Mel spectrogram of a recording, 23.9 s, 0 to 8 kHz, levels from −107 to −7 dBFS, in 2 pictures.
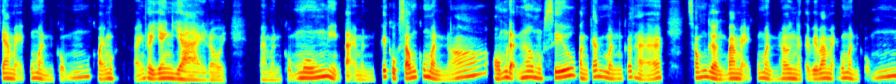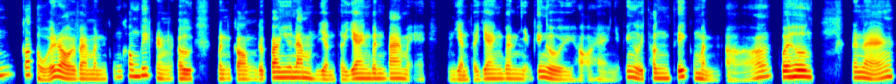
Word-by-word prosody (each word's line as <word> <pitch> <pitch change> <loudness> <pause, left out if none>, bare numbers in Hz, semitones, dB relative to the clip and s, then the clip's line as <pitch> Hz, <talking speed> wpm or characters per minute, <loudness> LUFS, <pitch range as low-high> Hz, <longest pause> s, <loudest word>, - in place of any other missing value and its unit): cha 140 -1 +3
mẹ 130 -2 -4
của 140 - -8
mình 120 -7 -4
cũng 165 +4 -8
khoảng 125 +1 -2
một 135 - -2 0.3
khoảng 105 +7 -6
thời 135 -4 +2
gian 140 0 +2
dài 105 -5 +3
rồi 95 -1 -7 0.5
và 100 - -9
mình 95 0 -13
cũng 135 +7 -7
muốn 150 +5 +3
hiện 155 - -1
tại - - 0
mình 105 -1 -13
cái 180 - +2
cuộc 135 -4 0
sống 145 +5 +5
của 190 - -3
mình 125 -11 +1
nó 160 - -1 0.2
ổn 125 +5 0
định - - +4
hơn 165 0 +2
một 135 -1 -4
xíu 180 +9 +4
bằng 130 -4 -2
cách 175 +7 0
mình 135 -7 -3
có 165 +6 -3
thể 125 -1 -1 0.3
sống 155 +4 -1
gần 130 -9 +2
ba 135 0 +6
mẹ 130 -4 -2
của 145 - -9
mình 125 -6 -4
hơn 135 +1 0
nè. 120 - -5
Tại - - -7
vì 120 - +3
ba 140 +2 +3
mẹ 135 -3 -3
của 145 - -4
mình 135 -5 -3
cũng 175 - -4 0.2
có 225 0 +3
tuổi 110 +8 +2
rồi 140 -8 +5
và 125 +1 +2
mình 120 -1 -5
cũng 170 +6 -14
không 190 0 +1
biết 215 +1 +1
rằng, 125 -3 -3
ừ, 130 -2 +3 0.3
mình 130 -1 -4
còn 120 0 0
được 120 -1 -2
bao 155 0 +7
nhiêu 155 0 +2
năm 155 -2 +3
dành 110 -1 -3
thời 110 -2 -5
gian 135 +2 +3
bên 135 -1 -1
ba 140 0 +3
mẹ, 110 -3 -9 0.3
mình 110 0 -14
dành 110 -2 -2
thời 105 - -5
gian 130 +1 0
bên 130 -1 -3
những 120 - -9
cái 170 0 +1
người 115 -7 0
họ 105 - -6
hàng, 100 -3 -14
những 105 +3 -26
cái 170 - +1
người 135 -6 +1
thân 140 -1 0
thiết 180 +2 +6
của 140 - -7
mình 110 -6 -3
ở 125 - -4
quê 170 0 +8
hương. 180 -1 +8 0.5
Nên 155 0 0
là 125 -5 +3
á, - - -1
135 Hz, 240 wpm, -26 LUFS, 120-155 Hz, 0.5 s, quê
